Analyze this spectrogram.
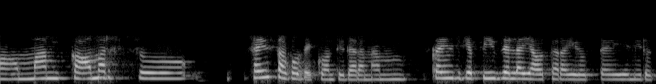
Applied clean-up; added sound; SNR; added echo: neural mask model Resemble Enhance denoiser.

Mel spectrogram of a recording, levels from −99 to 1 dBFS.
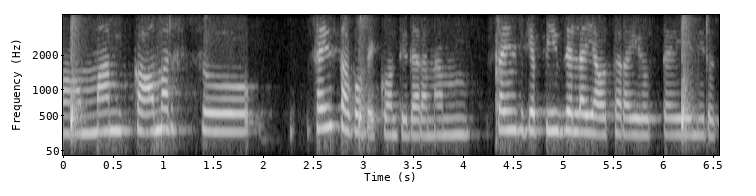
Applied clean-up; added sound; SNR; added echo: none; Clapping; 11 dB; none.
